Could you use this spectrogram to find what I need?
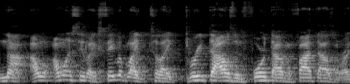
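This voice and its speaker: A man speaks at a high pitch. His pace is very fast. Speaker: online money motivation creator. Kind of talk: motivational monologue.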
